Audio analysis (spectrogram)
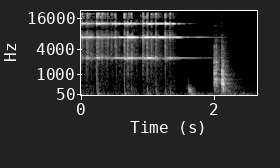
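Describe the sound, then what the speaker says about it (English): A bell rung to start a timer gives a bright ringing tone with a rapid metallic trill that lasts about a second and a half and then stops, followed by a short rustle before silence. "I'm going to ring the bell."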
